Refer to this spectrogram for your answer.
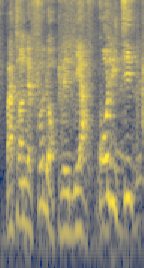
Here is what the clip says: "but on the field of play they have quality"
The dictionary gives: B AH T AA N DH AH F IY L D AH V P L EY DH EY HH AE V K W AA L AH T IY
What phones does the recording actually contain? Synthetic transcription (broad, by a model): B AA T AA N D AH F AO D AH P L EY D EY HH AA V K W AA L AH T IY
